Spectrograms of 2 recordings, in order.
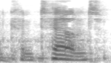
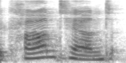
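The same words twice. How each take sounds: First: Kun-TENT, second syllable stressed. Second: CON-tent, first syllable stressed. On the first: Teacher explaining being satisfied, content as kun-TENT. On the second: Teacher explaining the thing inside, content as CON-tent. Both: Shown as a demonstration. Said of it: "also pronounced content".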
